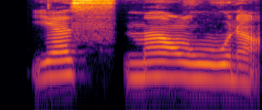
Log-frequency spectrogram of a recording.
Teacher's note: سین باریک سیٹی نکلے گی، یسمعون، عین حرف ہلکی ہے، کھینچ کر پڑھیں گے، واو مدہ ہے۔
